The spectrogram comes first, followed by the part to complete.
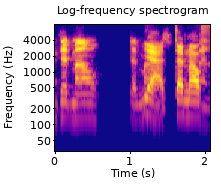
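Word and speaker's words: deadmau5: I think it's Dead Mouse, but it's okay. Well, they call him Dead Mouse.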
